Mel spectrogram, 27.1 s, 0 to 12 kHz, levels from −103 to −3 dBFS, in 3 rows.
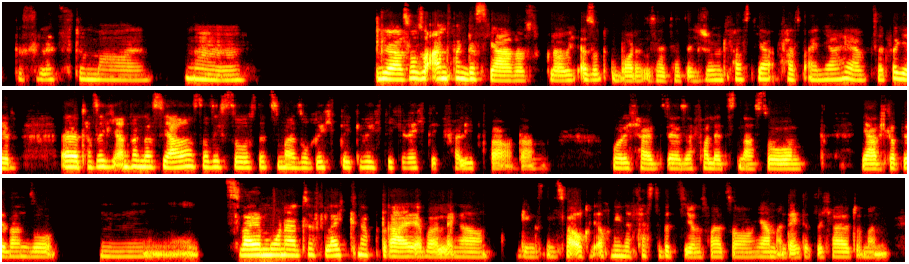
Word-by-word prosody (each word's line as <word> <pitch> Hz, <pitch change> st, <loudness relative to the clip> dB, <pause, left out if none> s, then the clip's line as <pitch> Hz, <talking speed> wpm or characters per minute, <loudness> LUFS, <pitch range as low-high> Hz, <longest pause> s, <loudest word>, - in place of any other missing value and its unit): Das 195 Hz, -1 st, -17 dB
letzte 195 Hz, +1 st, -11 dB
Mal. 175 Hz, -2 st, -9 dB, 0.4 s
Hm. 180 Hz, -4 st, -5 dB, 1.3 s
Ja 205 Hz, -2 st, +9 dB
das 190 Hz, +1 st, +2 dB
war 230 Hz, -1 st, +4 dB
so 225 Hz, -, +8 dB
Anfang 220 Hz, -1 st, +6 dB
des 210 Hz, +1 st, -1 dB
Jahres, 160 Hz, -1 st, +2 dB
glaube 165 Hz, -1 st, -2 dB
ich, -, -, -2 dB
also 180 Hz, -2 st, 0 dB
d -, -, -14 dB
boah 155 Hz, 0 st, -2 dB
das 150 Hz, 0 st, -7 dB
ist -, -, -11 dB
halt 155 Hz, -1 st, -7 dB
tatsächlich 150 Hz, -1 st, -10 dB
schon 175 Hz, 0 st, -4 dB
fast 195 Hz, +1 st, -6 dB
Jahr 200 Hz, -1 st, 0 dB
fast 185 Hz, -2 st, -6 dB
1 175 Hz, +1 st, -6 dB
Jahr 185 Hz, +1 st, -3 dB
her, 195 Hz, -4 st, -2 dB
Zeit 175 Hz, -, -8 dB
vergeht. 185 Hz, -6 st, +1 dB, 0.4 s
Äh, 205 Hz, 0 st, +10 dB
tatsächlich 205 Hz, +1 st, -2 dB
Anfang 210 Hz, +1 st, +2 dB
des 205 Hz, 0 st, +1 dB
Jahres, 205 Hz, +3 st, +4 dB
dass 200 Hz, -1 st, -4 dB
ich 200 Hz, -1 st, -5 dB
so 190 Hz, 0 st, -2 dB
das 185 Hz, 0 st, -8 dB
letzte 195 Hz, 0 st, -7 dB
Mal 180 Hz, -, -2 dB
so 180 Hz, -, -6 dB
richtig, 190 Hz, +1 st, -7 dB
richtig, 190 Hz, -1 st, -7 dB
richtig 180 Hz, -2 st, -9 dB
verliebt 85 Hz, 0 st, -7 dB
war 80 Hz, 0 st, -3 dB
dann, 80 Hz, +1 st, -11 dB, 0.6 s
wo 175 Hz, -, -3 dB
ich 170 Hz, 0 st, -3 dB
halt 155 Hz, -1 st, -2 dB
sehr, 165 Hz, -1 st, -2 dB
sehr 160 Hz, -, -5 dB
verletzt 155 Hz, -2 st, -4 dB
nach 155 Hz, -, -4 dB
so. 155 Hz, 0 st, 0 dB, 0.6 s
Ja, 155 Hz, -1 st, +4 dB
ich 155 Hz, -, -11 dB
glaube, 170 Hz, -2 st, -4 dB
wir 165 Hz, -, +2 dB
waren 160 Hz, 0 st, -6 dB
so, 155 Hz, 0 st, -4 dB, 0.4 s
hm, 215 Hz, +9 st, -10 dB, 0.2 s
2 200 Hz, 0 st, +9 dB
Monate, 200 Hz, 0 st, +4 dB
vielleicht 195 Hz, 0 st, 0 dB
knapp 205 Hz, -3 st, -2 dB
3, 165 Hz, -1 st, +5 dB
aber 75 Hz, -, -1 dB
länger 150 Hz, -, -3 dB, 0.3 s
ging's 150 Hz, -3 st, -11 dB
nicht -, -, -30 dB
und -, -, -10 dB
es -, -, -14 dB
war -, -, +5 dB
auch -, -, +2 dB
n -, -, -3 dB
auch -, -, -7 dB
nie 180 Hz, -1 st, -3 dB
'ne 170 Hz, -1 st, -6 dB
feste 170 Hz, -2 st, -12 dB
Beziehung, 155 Hz, -3 st, -6 dB
es -, -, -25 dB
war 155 Hz, -, -3 dB
halt 150 Hz, 0 st, -9 dB
so, 150 Hz, -1 st, -6 dB
ja, 155 Hz, -1 st, -1 dB
man 155 Hz, -, -7 dB
datet 130 Hz, +2 st, -5 dB
sich 145 Hz, -, -8 dB
halt 155 Hz, -1 st, -1 dB
und -, -, -9 dB
man, 230 Hz, +1 st, -8 dB
175 Hz, 205 wpm, -23 LUFS, 160-195 Hz, 1.3 s, Äh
